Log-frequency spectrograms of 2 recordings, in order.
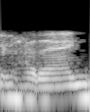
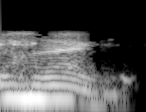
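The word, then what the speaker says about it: harangue: uh tiid and the word Harang is not pronounced as Harang you it is pronounced as Harang moving to 33 which sentence includes an oximoron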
